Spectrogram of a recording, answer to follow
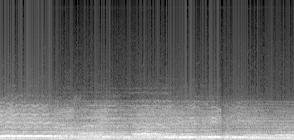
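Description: Choir and orchestra performing, with a held sung melody wavering in vibrato over sustained orchestral chords.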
